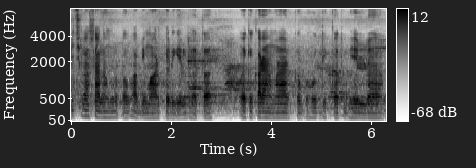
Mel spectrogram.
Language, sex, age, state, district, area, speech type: Maithili, male, 18-30, Bihar, Supaul, rural, spontaneous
